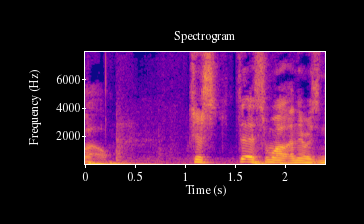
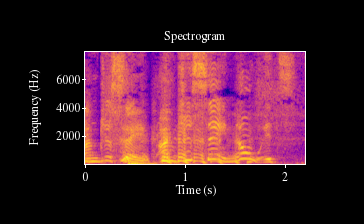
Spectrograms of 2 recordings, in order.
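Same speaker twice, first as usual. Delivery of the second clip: loud, high-pitched insistence; insistent protest; 7 semitones higher, 6 dB louder than usual. Real, not acted. Co-host defending his point as his friend laughs, insistent protest. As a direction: talk over the objection, louder and higher. Insisting over co-host's objection.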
